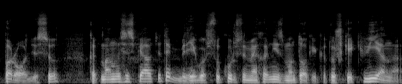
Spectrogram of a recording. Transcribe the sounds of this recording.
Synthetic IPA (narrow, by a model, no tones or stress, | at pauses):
pɐɾoːd̪ʲisʲʊ | kɐt̪mɐnnʊʃsʲɪsʲpʲjɛʊt̪ʲɪt̪ɐɪp̚bʲɛt̪jɛɪɡʊɐʃsʊkʊɾʲsʲʊmʲɛxɐnʲizmɐnt̪oːkʲɪkɐt̪ʊʃkʲiɛkʋʲiɛnɐ̰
